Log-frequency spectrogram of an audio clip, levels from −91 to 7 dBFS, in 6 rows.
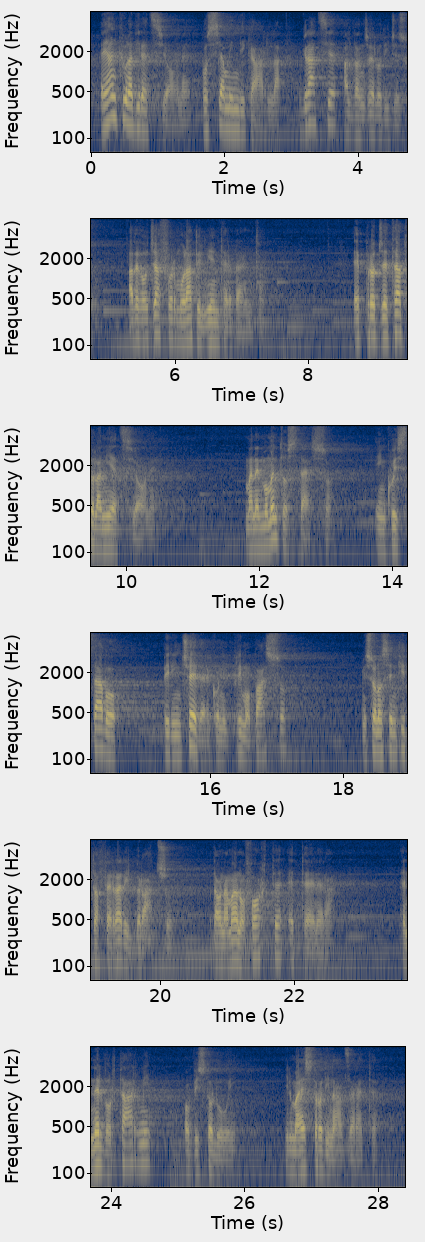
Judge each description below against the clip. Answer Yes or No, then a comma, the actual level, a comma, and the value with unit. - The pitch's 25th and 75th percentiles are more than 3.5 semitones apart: Yes, average, 4.9 semitones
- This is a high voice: No, low, 120 Hz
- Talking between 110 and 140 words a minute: Yes, average, 120 wpm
